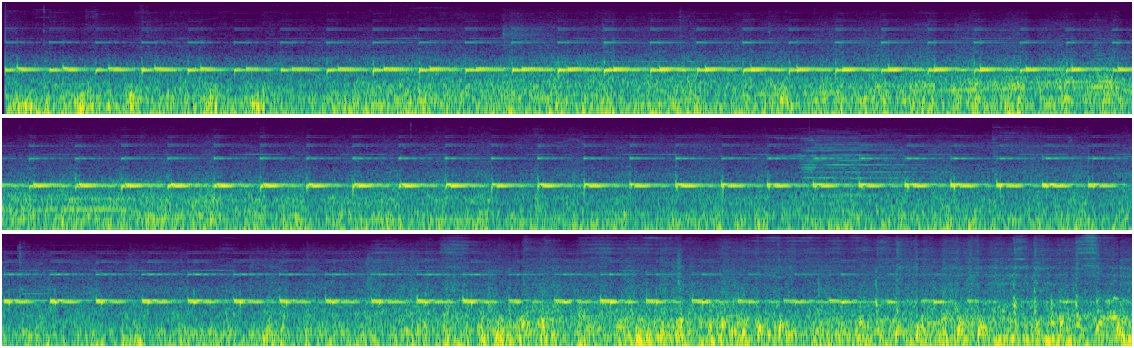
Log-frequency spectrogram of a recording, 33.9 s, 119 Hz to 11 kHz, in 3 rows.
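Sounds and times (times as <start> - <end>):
electric trains rumbling past: 0.0 - 33.9
level crossing warning bell: 0.0 - 33.9
train horn blast: 19.2 - 20.8.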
